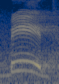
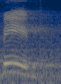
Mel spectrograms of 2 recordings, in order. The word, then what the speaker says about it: bathe: Okay, the pronunciation of this word is bathe, not bath. This is bath and this is bathe.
